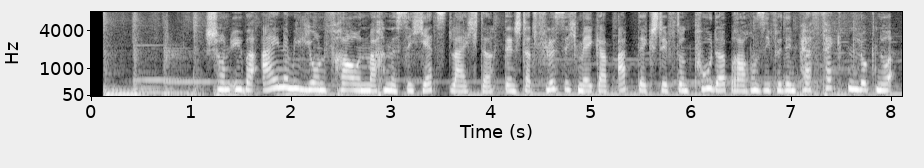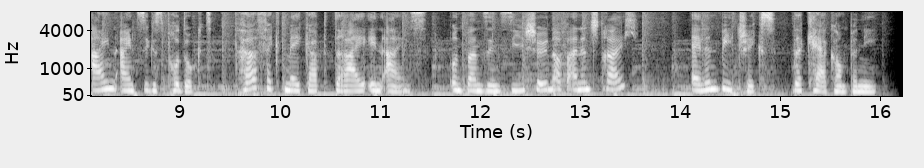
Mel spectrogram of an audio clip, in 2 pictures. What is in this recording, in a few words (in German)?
werbung; Demo Werbung (DE)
